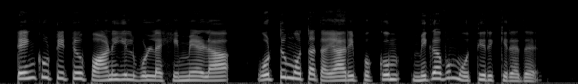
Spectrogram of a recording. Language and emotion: Tamil, neutral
